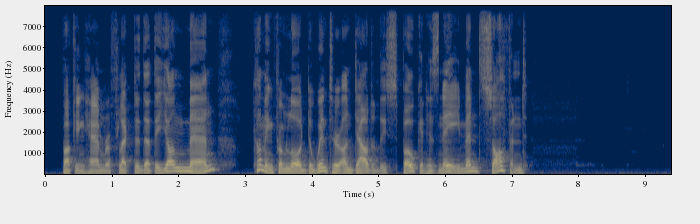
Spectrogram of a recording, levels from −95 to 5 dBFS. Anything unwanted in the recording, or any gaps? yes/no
no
